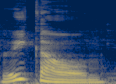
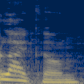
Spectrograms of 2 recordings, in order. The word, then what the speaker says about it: Lycaon: Hi everyone, I'm and welcome to a review of Masochist Red Circus, an album by the Japanese band Lycaon, or Lycaon, you can pronounce it however you like.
